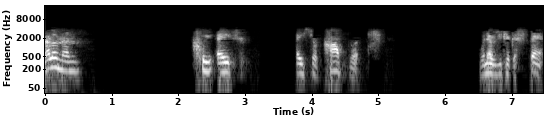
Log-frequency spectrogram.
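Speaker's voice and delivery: slow, halting, deliberate pacing broken into phrases. Explaining a point about melanin to listeners, repeating it, said slowly. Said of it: "Let me say that slowly".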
